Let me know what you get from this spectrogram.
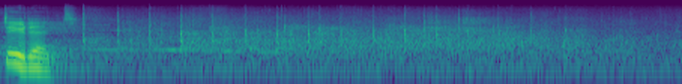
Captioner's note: many applauding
